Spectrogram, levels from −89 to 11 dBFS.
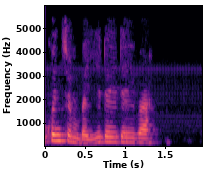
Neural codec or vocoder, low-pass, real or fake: none; 5.4 kHz; real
